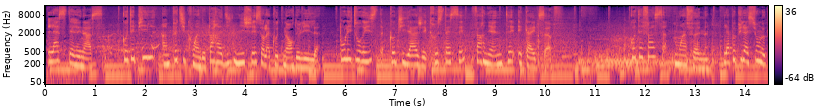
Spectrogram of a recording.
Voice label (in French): emission tele journalistique posee; france 3 THALASSA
